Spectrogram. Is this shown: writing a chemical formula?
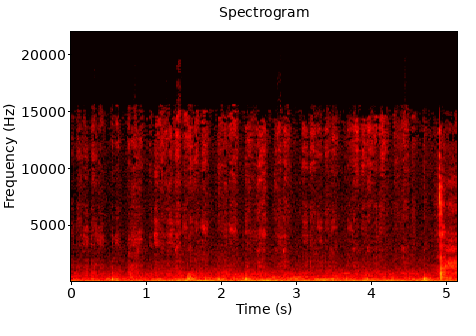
yes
